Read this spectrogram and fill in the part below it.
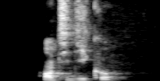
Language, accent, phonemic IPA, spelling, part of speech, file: French, France, /ɑ̃.ti.di.ko/, antidicot, adjective, LL-Q150 (fra)-antidicot.wav
- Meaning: synonym of antidicotylédone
